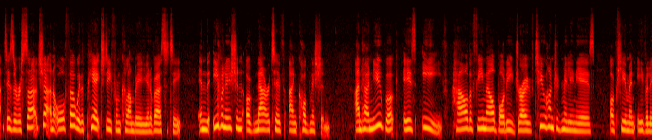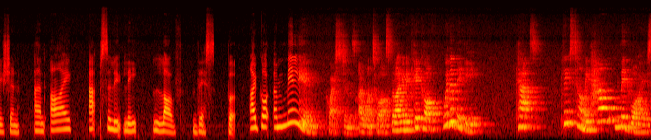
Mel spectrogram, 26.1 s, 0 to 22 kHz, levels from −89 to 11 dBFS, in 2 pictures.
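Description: A switch to a distant microphone occurs at 19.02 s in this speech recording and lasts to the end: the voice abruptly turns roomy and hollow with thinner bass, at roughly the same level, while background noise rises to about 30 dB below the speech, likely because the close microphone dropped out and a farther one took over.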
